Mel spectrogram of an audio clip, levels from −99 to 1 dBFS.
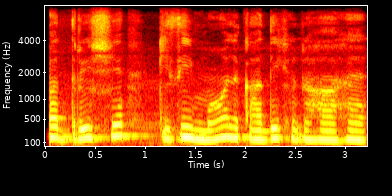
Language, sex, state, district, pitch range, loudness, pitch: Hindi, male, Bihar, Katihar, 145-180 Hz, -14 LUFS, 165 Hz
